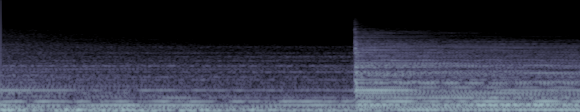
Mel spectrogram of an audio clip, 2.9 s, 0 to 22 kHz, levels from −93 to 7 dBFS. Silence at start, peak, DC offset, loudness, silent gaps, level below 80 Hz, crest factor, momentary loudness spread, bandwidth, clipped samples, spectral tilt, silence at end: 0 s; -16 dBFS; under 0.1%; -31 LUFS; none; -40 dBFS; 14 dB; 7 LU; 7 kHz; under 0.1%; -8.5 dB/octave; 0 s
